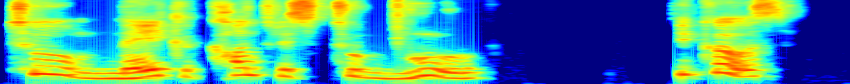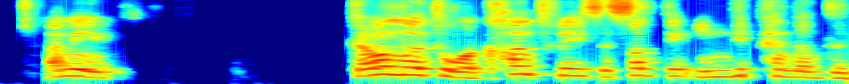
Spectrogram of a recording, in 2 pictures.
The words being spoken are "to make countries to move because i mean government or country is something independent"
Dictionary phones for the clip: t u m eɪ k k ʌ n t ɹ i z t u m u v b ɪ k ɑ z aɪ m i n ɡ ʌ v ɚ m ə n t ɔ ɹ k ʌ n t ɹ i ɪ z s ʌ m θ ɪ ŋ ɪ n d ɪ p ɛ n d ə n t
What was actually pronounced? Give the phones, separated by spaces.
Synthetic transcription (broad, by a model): t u m eɪ k k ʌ n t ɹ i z t u m u v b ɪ k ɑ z aɪ m i n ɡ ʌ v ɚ m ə n t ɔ w k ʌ n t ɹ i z s ʌ m θ ɪ ŋ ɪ n d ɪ p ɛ n d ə n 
